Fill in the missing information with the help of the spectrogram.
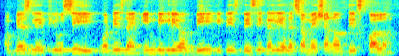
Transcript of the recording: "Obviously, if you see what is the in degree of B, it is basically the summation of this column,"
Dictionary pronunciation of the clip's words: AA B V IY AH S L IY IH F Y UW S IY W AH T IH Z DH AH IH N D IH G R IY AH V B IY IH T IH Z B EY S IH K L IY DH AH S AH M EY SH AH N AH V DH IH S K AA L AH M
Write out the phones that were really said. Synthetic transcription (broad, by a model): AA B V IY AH S L IY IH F Y UW S IY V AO T IH Z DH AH IH N D IH G R IY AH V B IY IH T IH Z B EY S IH K L IY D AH S AH M EY SH AH N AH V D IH S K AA L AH M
